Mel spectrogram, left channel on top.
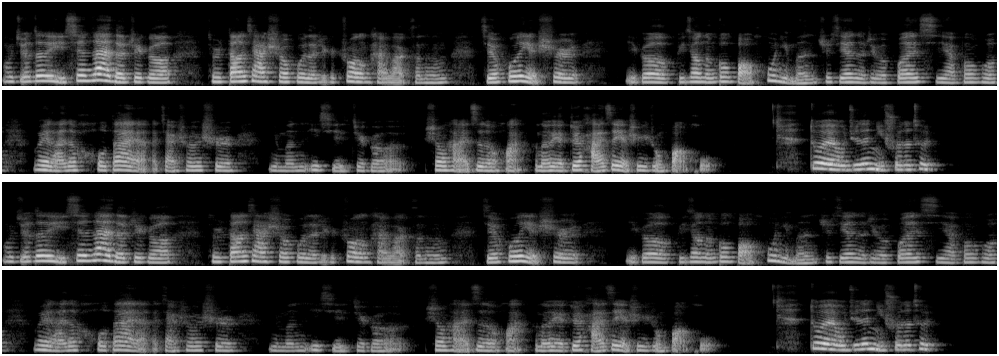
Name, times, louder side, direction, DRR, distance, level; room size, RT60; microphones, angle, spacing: voice 1, 0.0-5.8 6.2-12.3 12.6-17.0, left 3 dB, 40° left, 3 dB, 1.0 m, -21 dB
voice 2, 17.7-19.2, left 1 dB, 20° left, 3 dB, 2.0 m, -19 dB
9.2 x 4.5 x 6.9 m, 0.31 s
head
